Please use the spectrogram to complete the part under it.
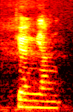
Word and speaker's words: Pyongyang: Pyongyang.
